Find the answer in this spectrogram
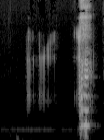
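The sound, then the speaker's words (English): A newborn baby girl makes small waking sounds: a couple of faint, airy squeaks, a pause, then a louder breathy grunt and a tiny click, with no talking. “Oh, there she is waking up a little bit. Let's see if we can capture her. Some sounds from her.”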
